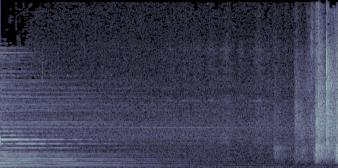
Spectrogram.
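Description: The band's last chord, electric guitar with keyboard, ringing out and slowly fading away at the end of the song. Clapping starts just at the end.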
